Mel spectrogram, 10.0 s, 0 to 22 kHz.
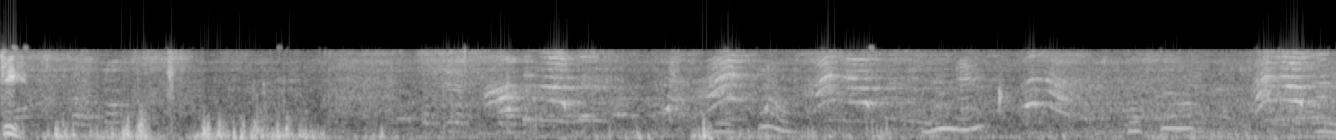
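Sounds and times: children calling and talking: 2.2 - 10.0.

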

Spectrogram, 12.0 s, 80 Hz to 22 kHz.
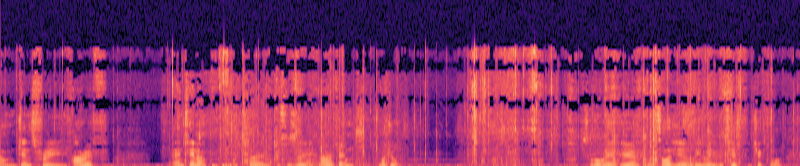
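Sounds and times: handling clicks and rustles: 0.0 - 12.0
steady low hum: 0.0 - 12.0.

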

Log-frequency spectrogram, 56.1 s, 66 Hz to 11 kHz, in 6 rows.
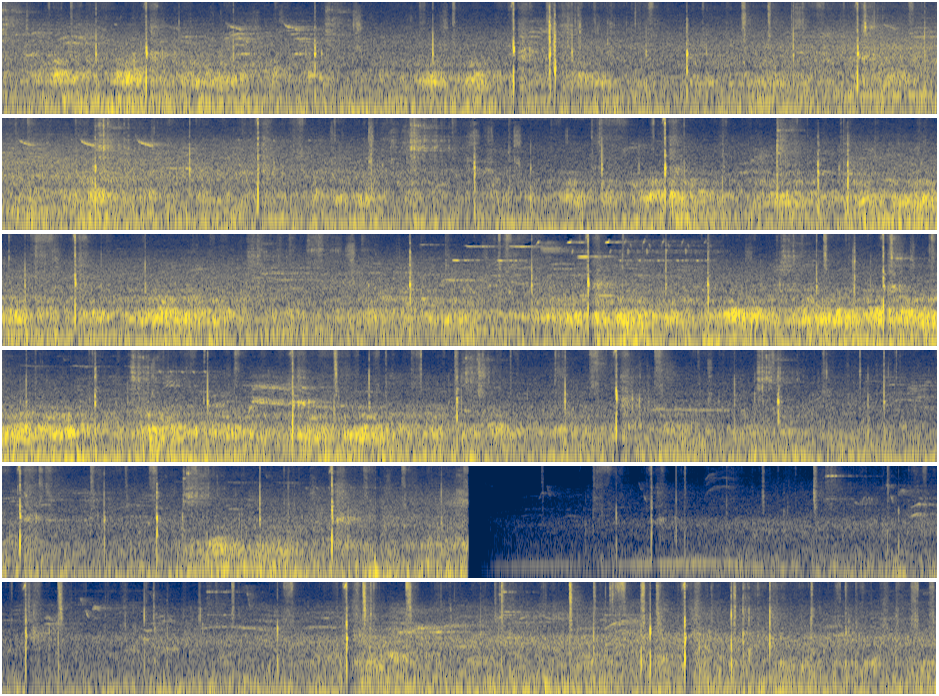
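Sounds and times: racket striking tennis ball: 0.0 - 42.0, 43.3 - 56.0
low outdoor rumble: 0.0 - 56.0.

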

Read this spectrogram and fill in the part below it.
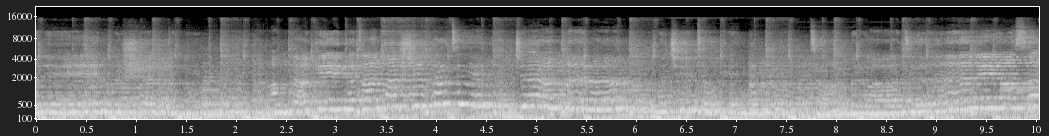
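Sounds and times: instrumental backing with steady beat: 0.0 - 10.0
woman singing: 0.0 - 10.0.

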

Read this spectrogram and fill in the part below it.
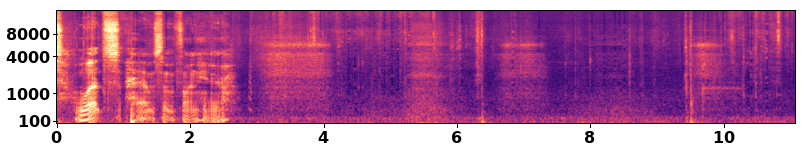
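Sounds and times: cards rustling and flipping: 2.8 - 11.0.

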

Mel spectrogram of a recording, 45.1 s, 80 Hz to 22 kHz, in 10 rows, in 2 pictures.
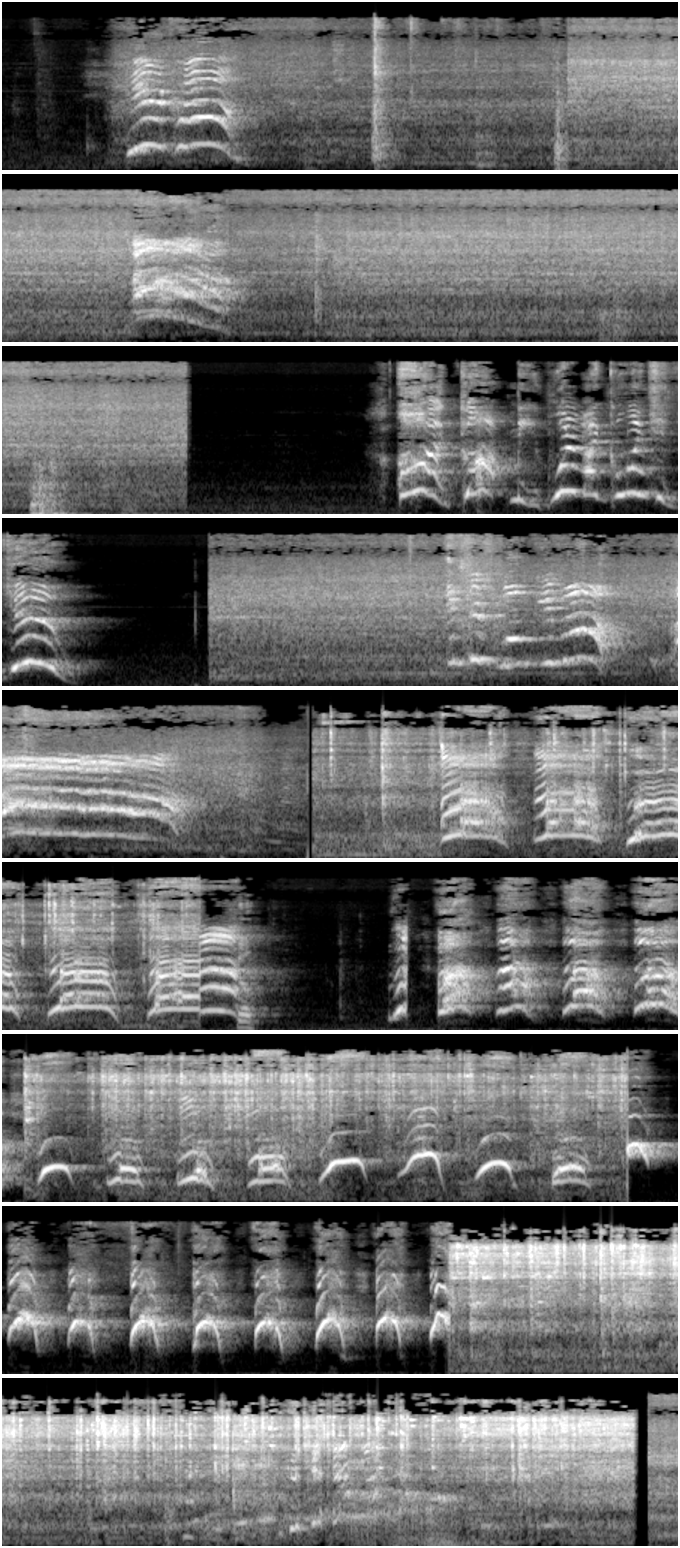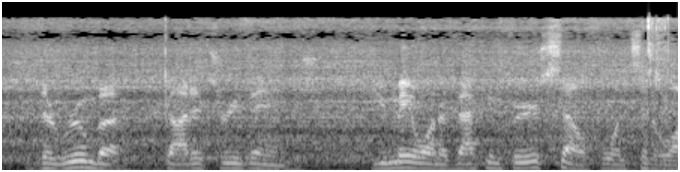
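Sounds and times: child crying out: 5.4 - 6.2, 17.9 - 19.4, 20.9 - 24.4, 25.1 - 34.6
robot vacuum motor whirring: 14.9 - 23.9, 27.2 - 31.2, 34.5 - 45.0.

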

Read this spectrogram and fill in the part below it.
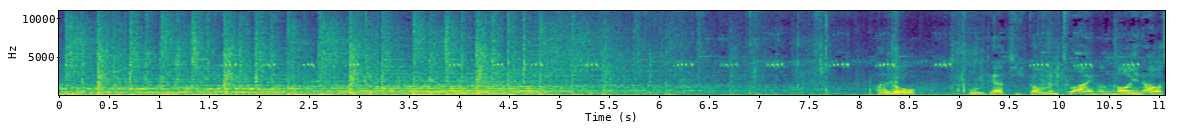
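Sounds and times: pitched music: 0.0 - 6.8
cricket chirping: 1.2 - 10.9.

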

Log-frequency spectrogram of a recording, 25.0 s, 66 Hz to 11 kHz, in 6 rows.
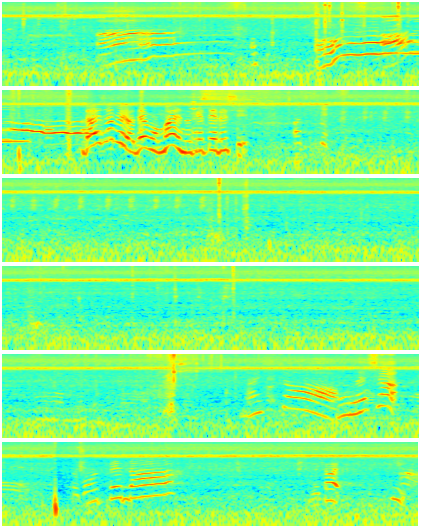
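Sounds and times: voices: 0.0 - 13.4, 16.8 - 25.0
insects chorus: 0.0 - 25.0
golf club striking ball: 18.2 - 19.0.

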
